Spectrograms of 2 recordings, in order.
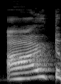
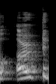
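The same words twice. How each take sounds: First: आर्ट with a long open "aa"; correct long vowel. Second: अर्ट with a short "uh", like "urt"; wrong short vowel. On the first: Teacher correcting the reading, long open "aa". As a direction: say आर्ट as "aart", vowel held. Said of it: "आर्ट पढ़ते हैं ना". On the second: Teacher asking why not read it so, short "uh". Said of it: "इसको अर्ट क्यों नहीं पढ़ा". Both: Shown as a demonstration.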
